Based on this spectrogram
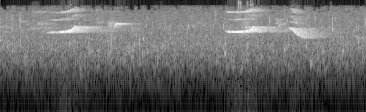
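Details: Oriental magpie-robin, a forest-caught young bird, singing as a lure to stimulate magpie-robins that stopped singing: two short clear whistled phrases near mid-high pitch, sliding notes, over a steady trickle of flowing water.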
